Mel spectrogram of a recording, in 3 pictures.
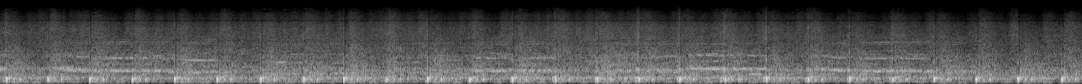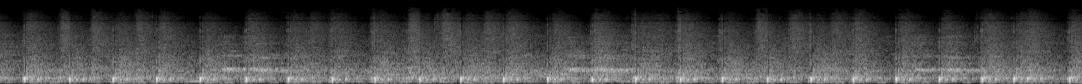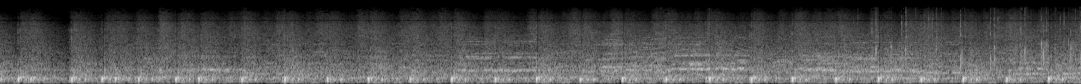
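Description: Soccer supporters chanting in unison to a steady drumbeat.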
